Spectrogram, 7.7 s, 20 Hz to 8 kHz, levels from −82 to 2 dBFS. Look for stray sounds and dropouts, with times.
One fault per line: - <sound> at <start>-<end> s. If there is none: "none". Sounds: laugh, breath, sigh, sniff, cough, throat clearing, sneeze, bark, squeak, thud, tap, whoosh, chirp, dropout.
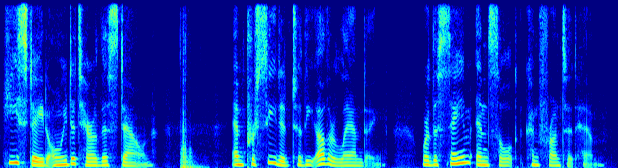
- thud at 2.2-2.6 s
